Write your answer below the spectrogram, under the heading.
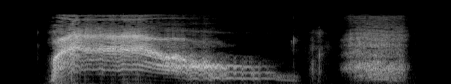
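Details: Angry cat voice meant to attract cats: one long, harsh, rough-edged yowl that starts high and sinks steadily lower, followed by a brief spit and a short breathy hiss.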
